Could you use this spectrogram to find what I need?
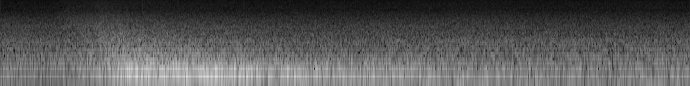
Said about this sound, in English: In the bowels of a supertanker at sea, you can hear why environmentalists are concerned. Waves crashing into the bow sound like a thunderstorm.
